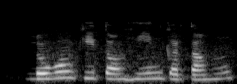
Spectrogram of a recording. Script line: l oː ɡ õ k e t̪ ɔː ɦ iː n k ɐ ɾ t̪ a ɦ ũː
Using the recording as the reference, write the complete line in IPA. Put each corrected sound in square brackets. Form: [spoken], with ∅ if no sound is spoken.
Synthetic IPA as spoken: l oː ɡ õ k [i] t̪ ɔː ɦ iː n k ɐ ɾ t̪ a ɦ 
